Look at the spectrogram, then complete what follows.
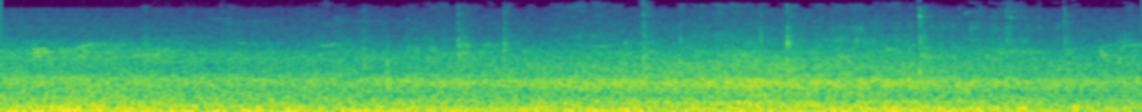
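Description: Outdoor park ambience: a steady low rumble with a few faint, high, short chirps.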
